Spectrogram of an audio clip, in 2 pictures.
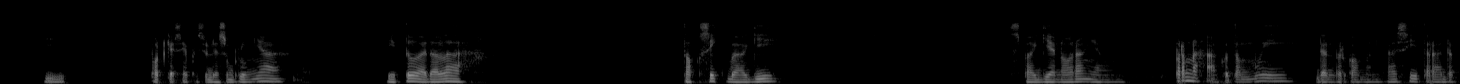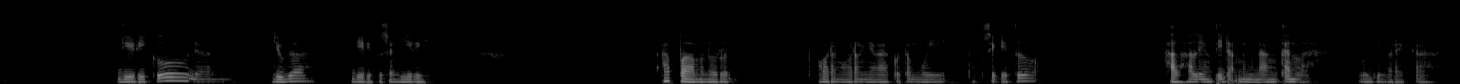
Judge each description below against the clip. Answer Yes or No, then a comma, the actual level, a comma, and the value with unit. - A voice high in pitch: No, low, 115 Hz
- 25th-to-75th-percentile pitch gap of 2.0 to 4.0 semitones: Yes, narrow, 2.5 semitones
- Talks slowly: Yes, slow, 75 wpm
